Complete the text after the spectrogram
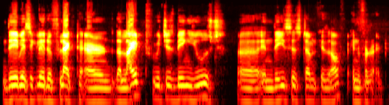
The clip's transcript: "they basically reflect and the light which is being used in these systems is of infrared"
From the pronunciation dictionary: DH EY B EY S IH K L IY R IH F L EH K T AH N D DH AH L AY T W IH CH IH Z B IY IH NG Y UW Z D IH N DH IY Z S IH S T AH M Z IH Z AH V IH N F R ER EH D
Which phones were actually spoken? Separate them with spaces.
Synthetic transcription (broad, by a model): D EY B EY S IH K L IY R IH F L EH K T AH N D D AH L AY T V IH CH IH Z B IY IH NG Y UW Z D IH N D IY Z S IH S T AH M IH Z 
